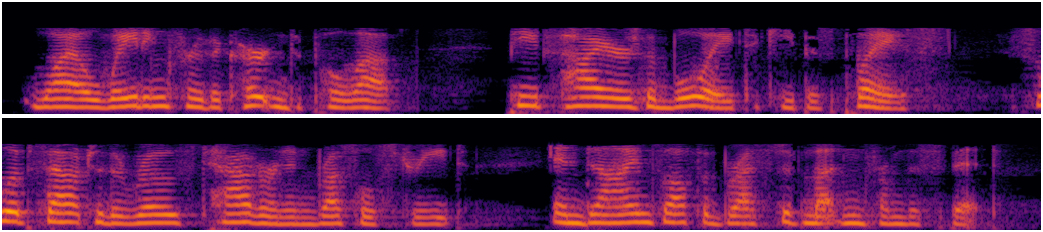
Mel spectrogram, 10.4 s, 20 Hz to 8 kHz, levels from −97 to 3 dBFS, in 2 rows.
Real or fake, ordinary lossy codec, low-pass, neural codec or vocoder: real; AAC, 16 kbps; 7.2 kHz; none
